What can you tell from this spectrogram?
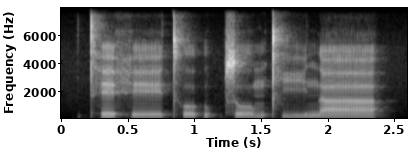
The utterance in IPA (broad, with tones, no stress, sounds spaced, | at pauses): t̪ʰ e˥˨ h eː˩ t̪ʰ o˧ ʔ u˧˥ p̚ s oː˧ m t̪ʰ iː˧˩ n aː˧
